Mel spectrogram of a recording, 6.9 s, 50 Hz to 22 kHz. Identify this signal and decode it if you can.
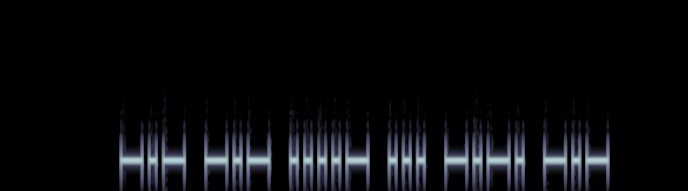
Morse code, heard as a keyed tone, about 17 wpm, 700 Hz. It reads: KK4SCK
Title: USA Call Signs - 6 Characters - 4x Character Spacing - 17wpm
